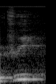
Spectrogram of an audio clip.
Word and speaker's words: Puy: Le puits, le mot s'écrit P-U-Y, n'est-ce pas?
